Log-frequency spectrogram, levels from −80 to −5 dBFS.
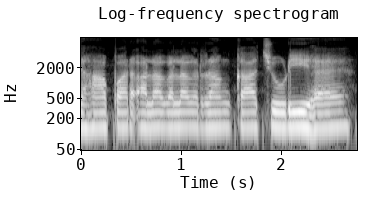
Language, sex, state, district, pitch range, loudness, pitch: Hindi, male, Jharkhand, Deoghar, 130-135 Hz, -14 LUFS, 130 Hz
